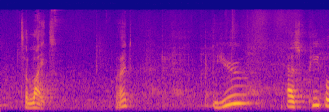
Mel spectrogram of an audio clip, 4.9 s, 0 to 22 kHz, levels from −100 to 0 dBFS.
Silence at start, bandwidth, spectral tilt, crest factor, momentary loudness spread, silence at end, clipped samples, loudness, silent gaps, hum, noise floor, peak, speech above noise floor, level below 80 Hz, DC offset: 0.05 s; 16 kHz; -6 dB/octave; 18 dB; 24 LU; 0 s; under 0.1%; -25 LUFS; none; none; -49 dBFS; -8 dBFS; 27 dB; -82 dBFS; under 0.1%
